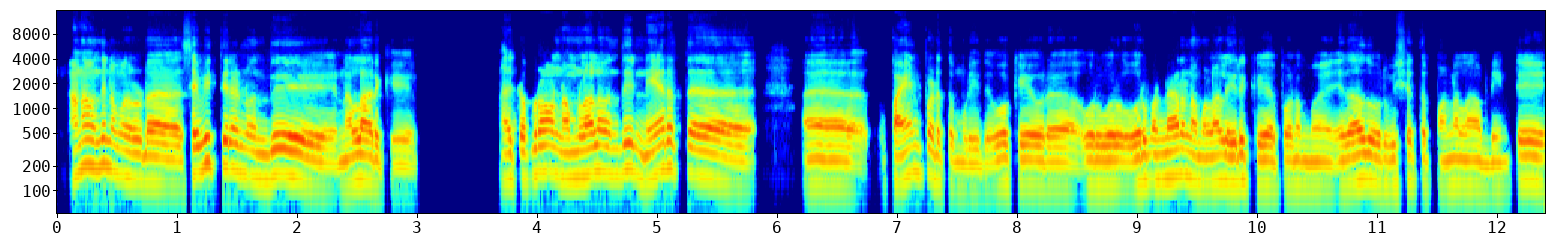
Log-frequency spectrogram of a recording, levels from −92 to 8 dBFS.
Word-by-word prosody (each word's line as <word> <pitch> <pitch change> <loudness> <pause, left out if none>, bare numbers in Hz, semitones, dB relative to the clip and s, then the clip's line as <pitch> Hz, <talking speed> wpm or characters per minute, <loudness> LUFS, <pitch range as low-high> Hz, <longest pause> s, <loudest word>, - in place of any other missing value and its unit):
ஆனா 210 - 0
வந்து 210 0 -1
நம்மளோட 145 -5 0 0.3
செவித்திறன் 195 -2 +1
வந்து 155 +4 0 0.5
நல்லா 140 +2 +4
இருக்கு. 105 -1 -7 0.8
அதுக்கு 140 +2 -1
அப்புறம் 180 +3 +2
நம்மளால 155 +5 +2
வந்து 175 +4 -3 0.2
நேரத்த 180 0 0 1.0
அ - - 0 0.7
பயன்படுத்த 140 -2 0
முடியுது. 110 0 -5
ஒகே 125 -1 -3
ஒரு 115 0 0 0.3
ஒரு 120 0 +2 0.3
1 130 - +3
மணி 140 +1 -1
நேரம் 155 0 +2
நம்மளால 130 0 +1
இருக்கு. 135 -3 -1
அப்ப 120 - -5
நம்ம 115 -1 -4 0.2
ஏதாவது 135 +3 +3
ஒரு 120 - -4
விஷயத்த 125 +2 -6
பண்ணலாம் 120 0 -2
அப்படின்ட்டு, 115 +4 -5
140 Hz, 145 wpm, -17 LUFS, 120-165 Hz, 1.0 s, நல்லா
